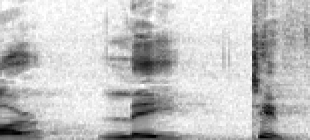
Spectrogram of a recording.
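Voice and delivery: "superlative" slowly as su... per... la... tive; "superlative" broken into su-per-la-tive for counting; split into syllables. Shown as a demonstration. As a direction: sound out "superlative" in four separate beats. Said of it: "four syllables".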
